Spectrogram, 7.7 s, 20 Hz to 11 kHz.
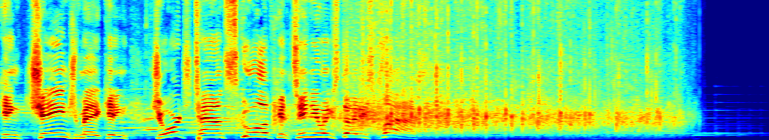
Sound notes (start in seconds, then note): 4.2 applauding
